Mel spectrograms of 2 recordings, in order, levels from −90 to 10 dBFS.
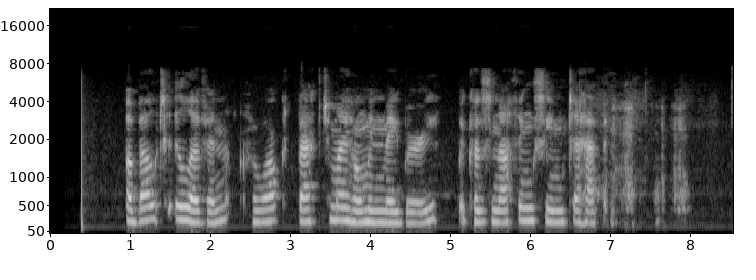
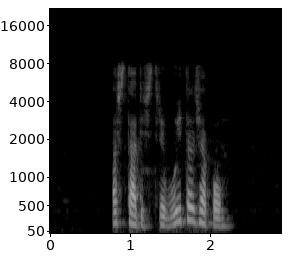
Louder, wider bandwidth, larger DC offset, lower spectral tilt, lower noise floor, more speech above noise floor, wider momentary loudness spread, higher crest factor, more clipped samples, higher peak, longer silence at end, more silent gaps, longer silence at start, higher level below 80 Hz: first, -18 LUFS vs -36 LUFS; second, 7.4 kHz vs 8.2 kHz; neither; about the same, -5 dB/octave vs -6 dB/octave; second, -58 dBFS vs -87 dBFS; second, 40 dB vs 51 dB; first, 17 LU vs 9 LU; about the same, 18 dB vs 20 dB; neither; first, 0 dBFS vs -18 dBFS; about the same, 0.55 s vs 0.65 s; neither; first, 0.95 s vs 0.8 s; first, -62 dBFS vs -78 dBFS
